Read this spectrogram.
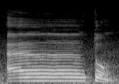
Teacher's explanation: So it will be subject to adjustment depending on which letter comes after. So over here is a ta, so it causes the noon to be half pronounced. So you're letting that flow there in order that the ta can transit out. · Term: gunna of two counts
